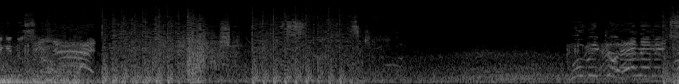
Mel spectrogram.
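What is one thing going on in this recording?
Gunfire crackles and explosions rumble in a distant battle.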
